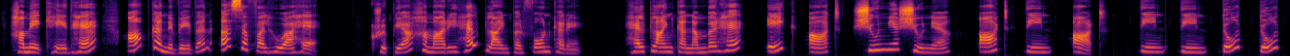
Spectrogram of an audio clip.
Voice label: Hindi IVR; India Female; Singtel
